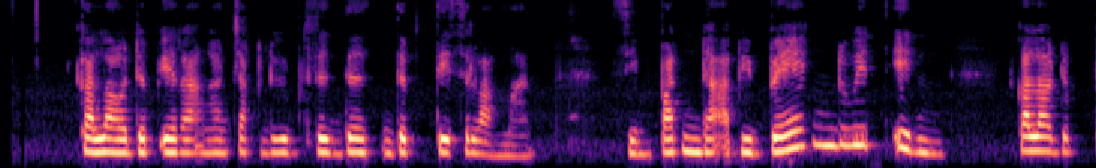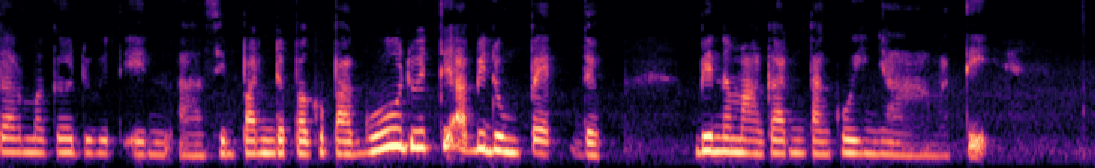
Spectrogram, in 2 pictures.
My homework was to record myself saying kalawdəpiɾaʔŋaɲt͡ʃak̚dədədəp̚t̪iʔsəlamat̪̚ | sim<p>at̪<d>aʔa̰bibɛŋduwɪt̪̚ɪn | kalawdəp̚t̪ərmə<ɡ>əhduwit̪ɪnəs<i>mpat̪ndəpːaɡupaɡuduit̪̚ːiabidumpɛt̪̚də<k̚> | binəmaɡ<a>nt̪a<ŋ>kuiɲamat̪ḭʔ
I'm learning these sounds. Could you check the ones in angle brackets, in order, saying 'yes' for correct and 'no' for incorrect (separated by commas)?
yes, yes, yes, yes, no, yes, yes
